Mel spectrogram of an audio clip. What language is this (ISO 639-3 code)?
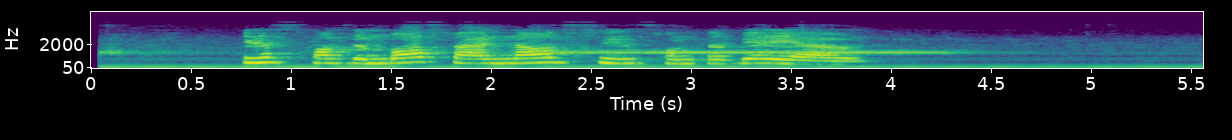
eng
